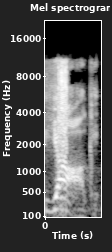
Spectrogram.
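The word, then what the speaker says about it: Yahg: Yeah, the Yogg. It's spelled Y-A-H-G.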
